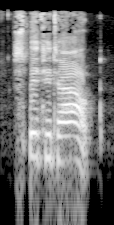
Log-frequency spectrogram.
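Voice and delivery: high, urgent order; urgent command. A narrator's reading. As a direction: make her spit it out. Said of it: "said Mister Wonka".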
